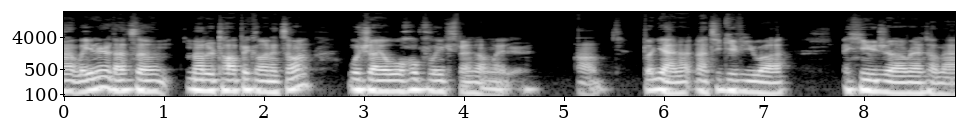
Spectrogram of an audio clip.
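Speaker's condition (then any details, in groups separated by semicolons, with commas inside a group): Spastic cerebral palsy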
